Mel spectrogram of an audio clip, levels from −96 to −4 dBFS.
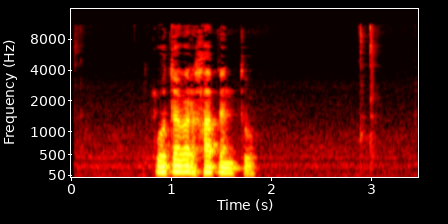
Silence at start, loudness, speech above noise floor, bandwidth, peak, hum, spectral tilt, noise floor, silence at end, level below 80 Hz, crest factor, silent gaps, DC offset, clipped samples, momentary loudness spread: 0.85 s; -20 LUFS; 46 dB; 11.5 kHz; -2 dBFS; none; -8 dB/octave; -64 dBFS; 1.65 s; -50 dBFS; 22 dB; none; under 0.1%; under 0.1%; 16 LU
